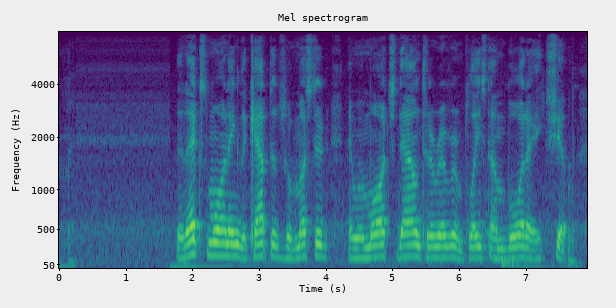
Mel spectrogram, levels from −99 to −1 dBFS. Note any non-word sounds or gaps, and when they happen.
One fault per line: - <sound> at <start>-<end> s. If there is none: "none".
none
